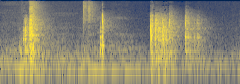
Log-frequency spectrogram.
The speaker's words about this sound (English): So roll your dice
